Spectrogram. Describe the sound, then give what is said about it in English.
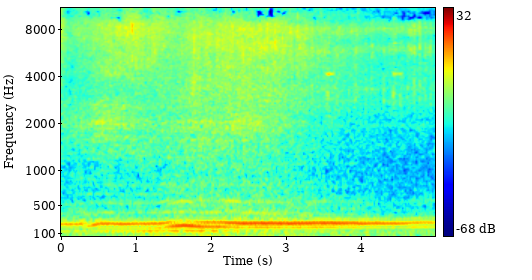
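Engine drone of snowmobiles and all-terrain vehicles coming and going outside a large co-op store in Puvirnituq. It is a continuous low hum that swells slightly partway through, with no voices. “Outside the store, skidoos and all-terrain vehicles come and go.”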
